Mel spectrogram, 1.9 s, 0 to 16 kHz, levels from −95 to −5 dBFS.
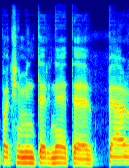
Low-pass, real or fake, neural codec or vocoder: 14.4 kHz; fake; autoencoder, 48 kHz, 128 numbers a frame, DAC-VAE, trained on Japanese speech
